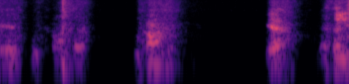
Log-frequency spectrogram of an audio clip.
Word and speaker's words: Wakanda: Wakanda. Yeah. I thought you said Uganda.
